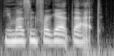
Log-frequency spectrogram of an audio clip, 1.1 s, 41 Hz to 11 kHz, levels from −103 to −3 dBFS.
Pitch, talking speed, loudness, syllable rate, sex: 185 Hz, 210 wpm, -18 LUFS, 5.2 syllables/s, female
